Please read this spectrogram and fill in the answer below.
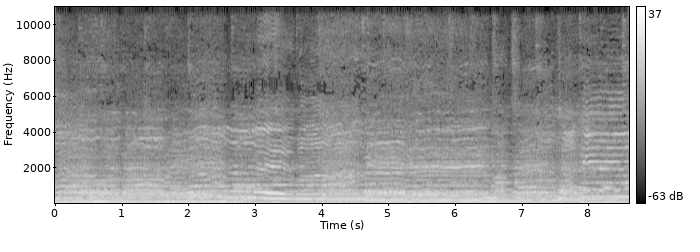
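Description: A choir of many voices singing a gospel worship song, over steady sustained low instrumental notes.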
